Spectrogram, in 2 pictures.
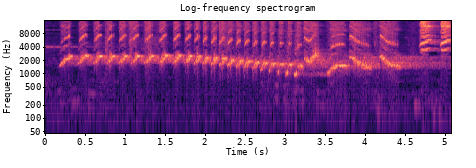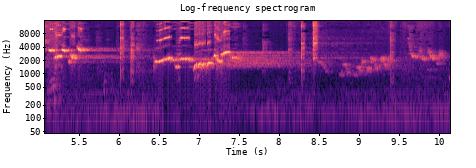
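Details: White-rumped shama lure song with closely spaced phrases, harsh and quick, to provoke other birds to respond: a long run of rapid repeated whistled notes sliding down in pitch, then mixed rattles, chatters and sweet whistles.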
